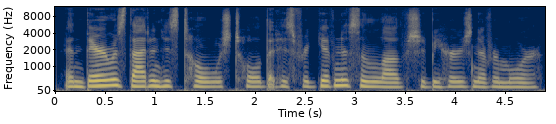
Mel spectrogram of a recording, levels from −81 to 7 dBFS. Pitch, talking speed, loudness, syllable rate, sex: 190 Hz, 220 wpm, -17 LUFS, 5.3 syllables/s, female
